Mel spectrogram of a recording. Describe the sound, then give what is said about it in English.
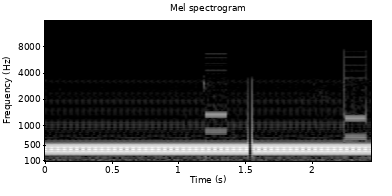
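A steady electronic telephone tone for a disconnected number hums unbroken over a phone line, heard when calling a student's phone number on file at Robeson High School, interrupted by two short, higher beeps and a faint click midway. No voices, just the line's tone. “Families move, or their phones get disconnected, or sometimes they don't want the school to be able to call.”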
